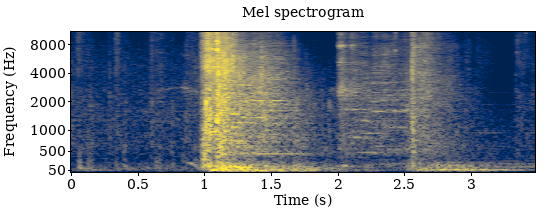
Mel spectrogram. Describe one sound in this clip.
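A metal door bangs open loudly.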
